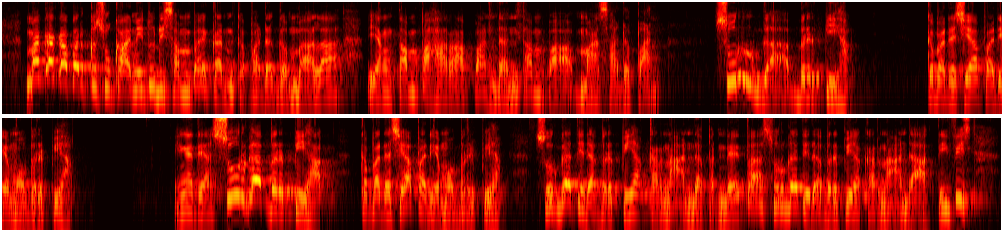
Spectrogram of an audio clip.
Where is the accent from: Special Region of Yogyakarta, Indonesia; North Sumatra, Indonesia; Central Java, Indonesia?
North Sumatra, Indonesia; Oh, saya kampung saya lain kok. Saya tulen orang Batak.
